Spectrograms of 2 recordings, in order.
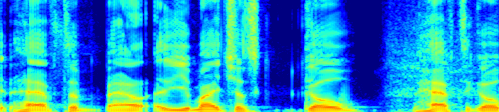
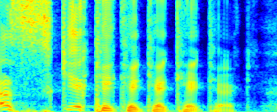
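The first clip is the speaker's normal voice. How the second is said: Popeye. Pretend. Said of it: "That was my Popeye".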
